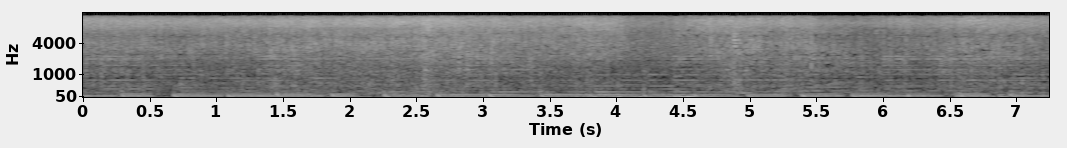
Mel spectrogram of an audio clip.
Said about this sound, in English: Okay, now when that time is up, we're going to use our tongs to take those pieces out. And put them on a plate or a bowl to rest. And now we'll finish browning the rest of the chicken.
